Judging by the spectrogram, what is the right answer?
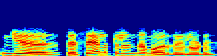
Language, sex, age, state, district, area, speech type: Tamil, female, 60+, Tamil Nadu, Kallakurichi, urban, conversation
